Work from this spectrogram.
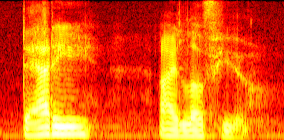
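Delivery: acted-out whisper. Recounting a daughter leaning over her father's bed, retelling a whisper. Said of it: "she whispers in her father's ear".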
